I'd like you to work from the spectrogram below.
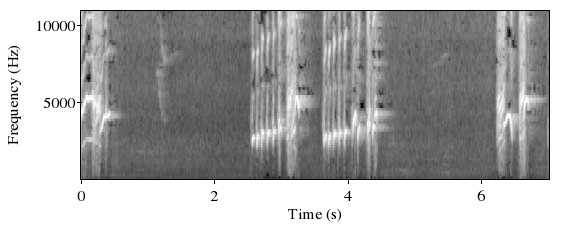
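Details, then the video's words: Caged-bird training song of a greater green leafbird: a high slurred whistle, a long silence, then two quick bursts of rapid chattering notes with sharp accents, and a final pair of bright whistled phrases. "Masteran cucak ijo cepat gacor"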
